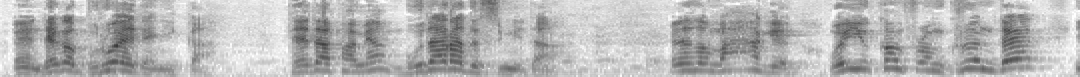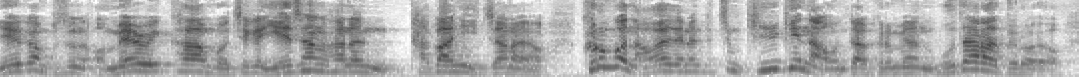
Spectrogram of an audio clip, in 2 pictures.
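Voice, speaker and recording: Male preacher, middle-aged, high and husky voice, animated sermon delivery with questions to the congregation. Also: normal speed. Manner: animated, asks the audience questions; acts out quoted people in voices.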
